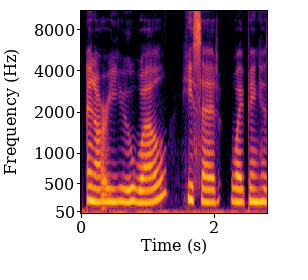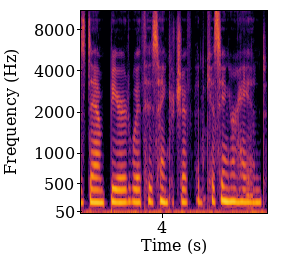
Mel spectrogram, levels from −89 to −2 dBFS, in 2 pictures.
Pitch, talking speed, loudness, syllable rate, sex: 215 Hz, 180 wpm, -17 LUFS, 4.3 syllables/s, female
